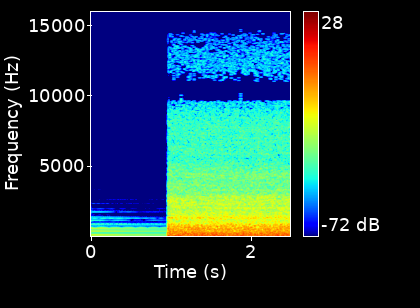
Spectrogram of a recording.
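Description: A held piano chord fading away. Just under a second in it cuts off abruptly into a loud, steady rushing noise of the airport terminal's background.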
